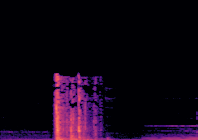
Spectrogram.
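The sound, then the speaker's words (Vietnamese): A room door closes gently with one soft thump that fades within about half a second, leaving near silence before and after. “Cánh cửa phòng khẽ khép lại.”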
